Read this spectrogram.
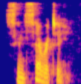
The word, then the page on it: sincerity: British English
